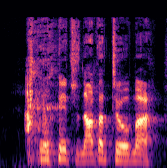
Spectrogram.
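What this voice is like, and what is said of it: Arnold Schwarzenegger impression. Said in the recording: “do an Arnold Schwarzenegger impression”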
